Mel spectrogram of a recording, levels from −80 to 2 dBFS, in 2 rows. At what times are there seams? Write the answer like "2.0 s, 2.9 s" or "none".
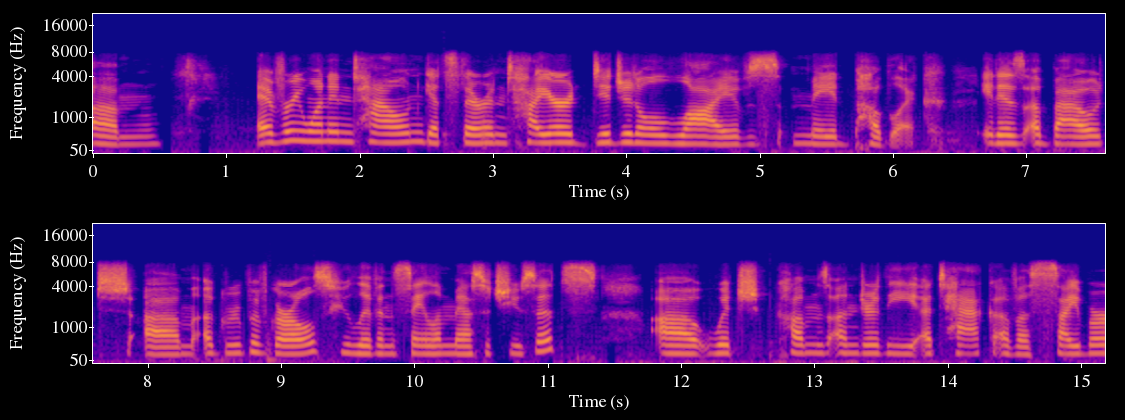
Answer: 6.6 s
